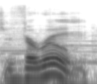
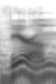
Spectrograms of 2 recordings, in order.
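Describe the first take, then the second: First: The second syllable sounds like 'oom'. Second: The second syllable sounds like 'um'. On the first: The speaker calls it right. "it's Verum. Verum, V E R O O M" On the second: The speaker calls it wrong. "It's actually not Virum"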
